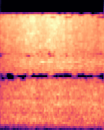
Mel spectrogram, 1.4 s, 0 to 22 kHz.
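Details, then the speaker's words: Car wheel bearing in a removed steering knuckle, hub spun by hand before replacement: a steady, gritty rumbling grind. On the road it roars like an aircraft turbine above 60-70 km/h. "tá vendo aí galera isso aqui é o rolamento"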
